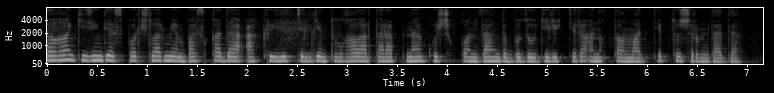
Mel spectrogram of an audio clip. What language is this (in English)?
Kazakh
